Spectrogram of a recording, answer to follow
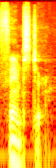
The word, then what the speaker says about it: Feimster: had Paul Shear Alana Glazer and Fortune Feer fster it's spelled feimster those are the people I more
